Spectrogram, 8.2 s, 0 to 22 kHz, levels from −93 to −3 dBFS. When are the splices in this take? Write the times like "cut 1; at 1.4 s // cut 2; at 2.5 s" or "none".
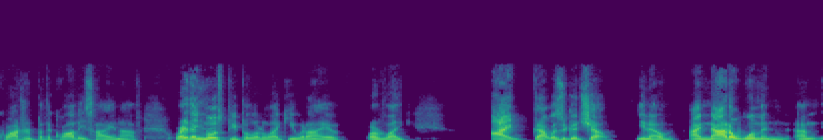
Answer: none

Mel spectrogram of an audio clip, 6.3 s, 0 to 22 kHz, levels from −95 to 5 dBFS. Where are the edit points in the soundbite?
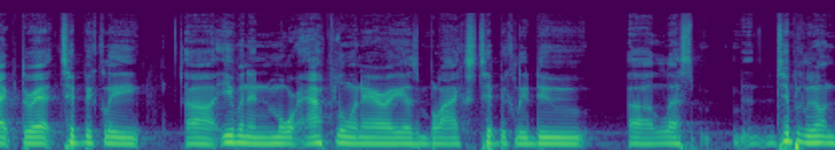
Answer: none

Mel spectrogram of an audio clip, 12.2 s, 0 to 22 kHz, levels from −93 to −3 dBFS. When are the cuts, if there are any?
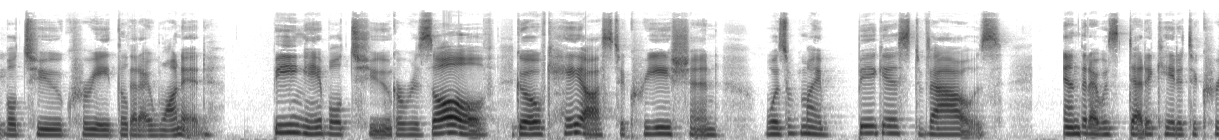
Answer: cut 1; at 1.3 s // cut 2; at 3.9 s // cut 3; at 5.1 s // cut 4; at 5.4 s // cut 5; at 7.9 s // cut 6; at 10.8 s

